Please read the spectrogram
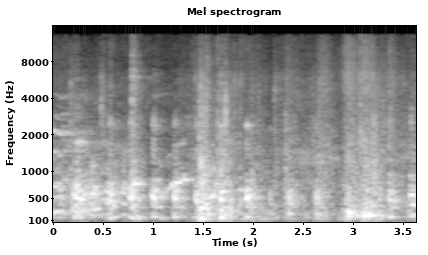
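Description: Hens cluck in a busy, overlapping chatter with a rooster among them, short throaty calls coming one after another, fairly loud and continuous throughout.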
